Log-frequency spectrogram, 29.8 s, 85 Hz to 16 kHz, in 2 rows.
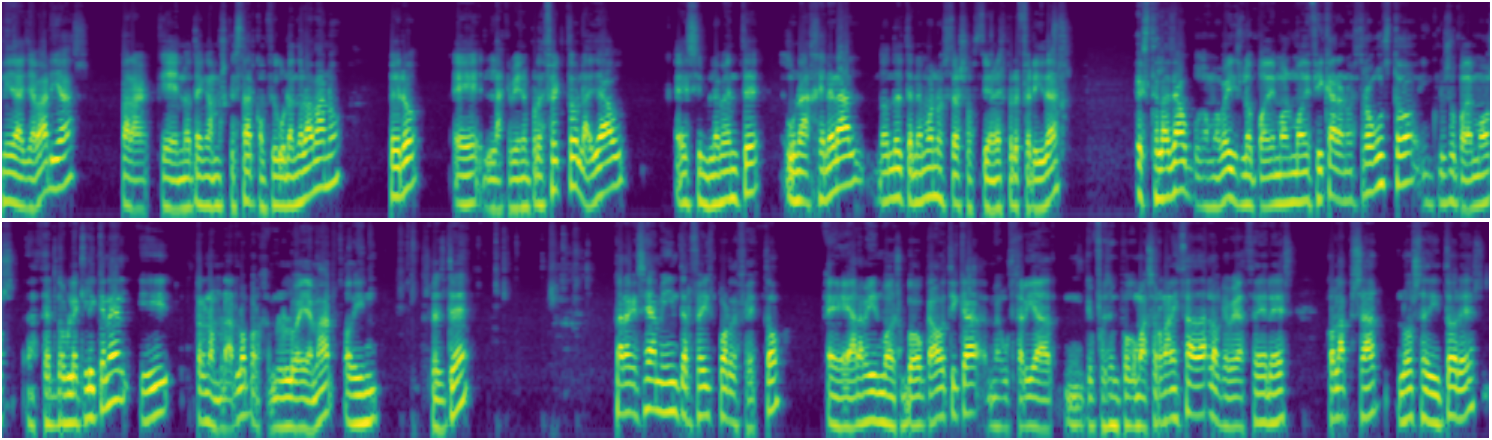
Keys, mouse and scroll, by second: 15.0 click.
